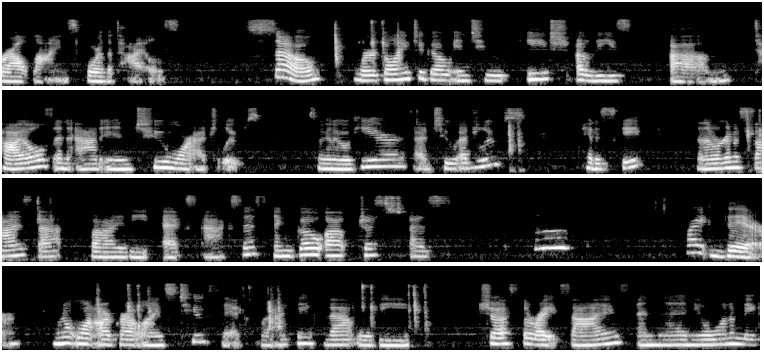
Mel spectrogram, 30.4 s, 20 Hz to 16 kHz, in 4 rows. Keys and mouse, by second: 3.7 ctrl+r, 15.1 s, 24.1 ctrl+r, 26.4 s.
